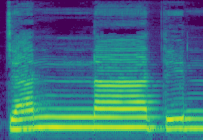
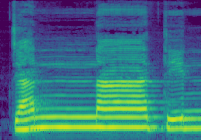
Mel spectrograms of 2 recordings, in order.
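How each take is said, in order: Both takes have the same delivery.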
